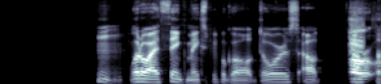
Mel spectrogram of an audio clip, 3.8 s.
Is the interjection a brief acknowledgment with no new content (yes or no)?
no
